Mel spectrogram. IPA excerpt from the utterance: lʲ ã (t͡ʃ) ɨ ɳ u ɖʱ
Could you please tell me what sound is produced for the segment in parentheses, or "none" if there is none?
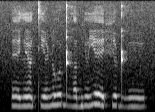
tʲ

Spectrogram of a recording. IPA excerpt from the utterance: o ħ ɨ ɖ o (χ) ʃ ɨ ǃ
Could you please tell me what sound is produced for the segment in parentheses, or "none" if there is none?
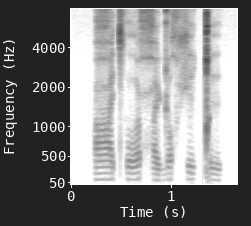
χ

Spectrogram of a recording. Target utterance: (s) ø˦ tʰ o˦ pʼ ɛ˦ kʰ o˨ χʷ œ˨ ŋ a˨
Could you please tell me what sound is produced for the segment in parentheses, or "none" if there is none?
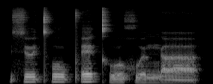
s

